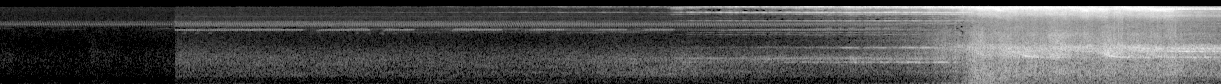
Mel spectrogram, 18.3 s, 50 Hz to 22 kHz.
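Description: Tokaido Shinkansen 923-type "Doctor Yellow" inspection train approaching and passing at speed. Its rush of noise grows over several seconds and is loudest near the end, with a high whine over it.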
